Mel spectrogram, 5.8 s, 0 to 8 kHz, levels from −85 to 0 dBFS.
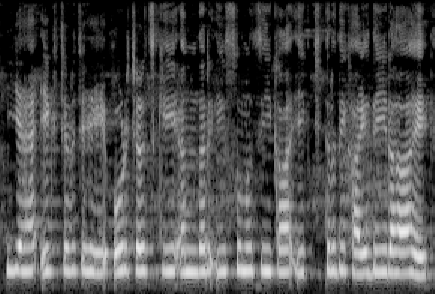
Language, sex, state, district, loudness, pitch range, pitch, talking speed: Hindi, female, Uttar Pradesh, Saharanpur, -15 LUFS, 225-240 Hz, 235 Hz, 175 wpm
